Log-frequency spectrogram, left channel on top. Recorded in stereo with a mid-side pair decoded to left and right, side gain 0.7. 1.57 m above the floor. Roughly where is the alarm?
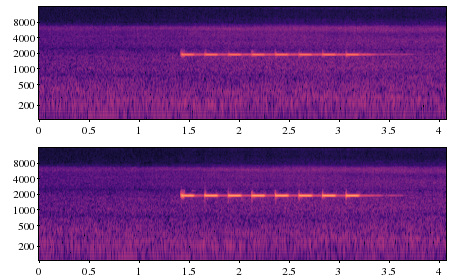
Ahead right.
